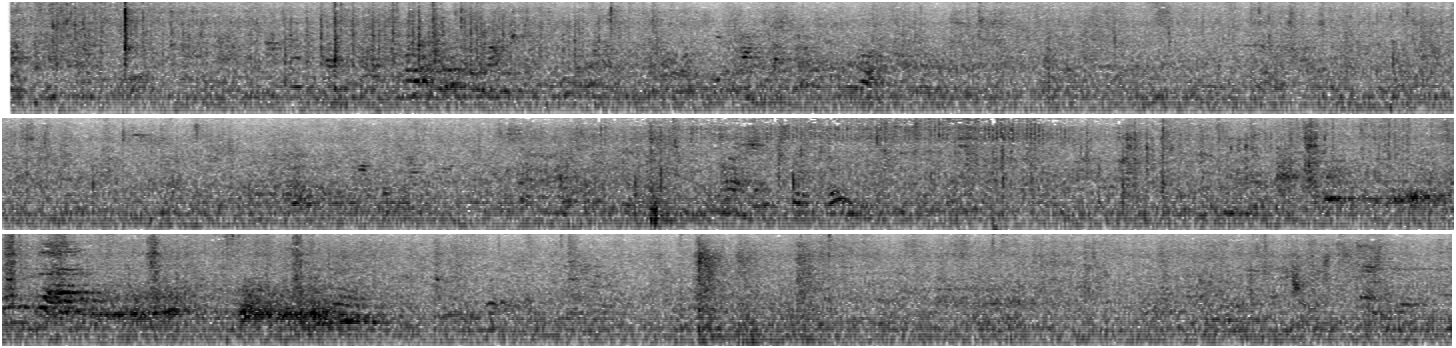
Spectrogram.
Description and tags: General noise market (wider perspective) bike passing, dog barking.
design, Market, ambient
